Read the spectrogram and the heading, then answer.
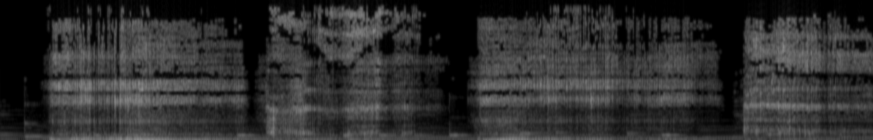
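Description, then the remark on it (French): Loud snoring in a steady rhythm: two long rumbling inhales with harsh rasping texture, each followed by a breathy exhale, with a third snore starting at the end, portraying a wolf asleep on a full belly. Likely a voice performing the snores. “Heureux, le ventre plein, le loup se coucha et s'endormit. Aussitôt, il se mit à ronfler.”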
